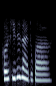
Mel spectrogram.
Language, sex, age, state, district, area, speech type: Goan Konkani, female, 30-45, Goa, Canacona, rural, conversation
